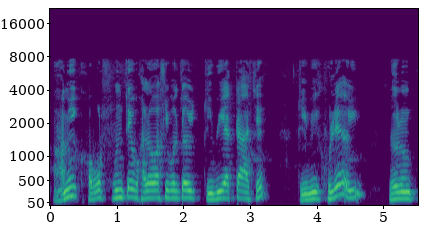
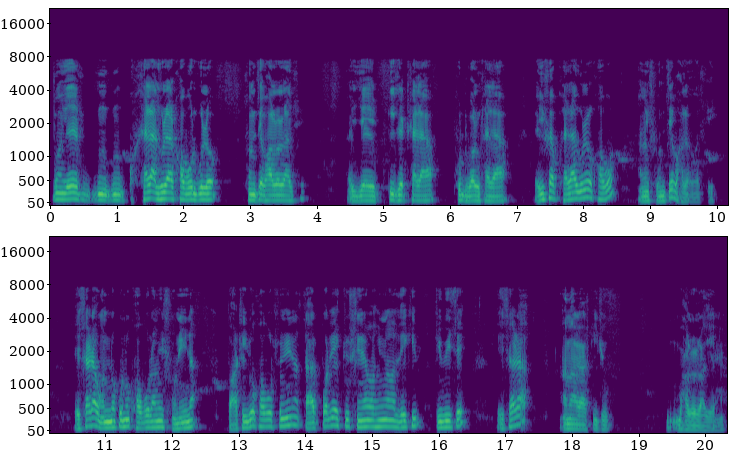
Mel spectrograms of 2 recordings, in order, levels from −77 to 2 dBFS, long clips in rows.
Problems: constant background noise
